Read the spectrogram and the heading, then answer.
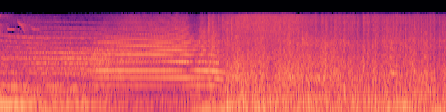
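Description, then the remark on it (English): A train roars past overhead on an elevated railway, loud, a sustained horn-like whine giving way after a few seconds to heavy, continuous rumbling and clatter. “Black sits on the curb in the shade of the tracks of an elevated railway with two other bits of flotsam.”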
